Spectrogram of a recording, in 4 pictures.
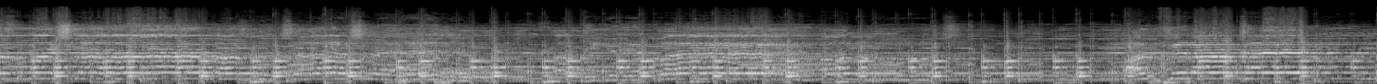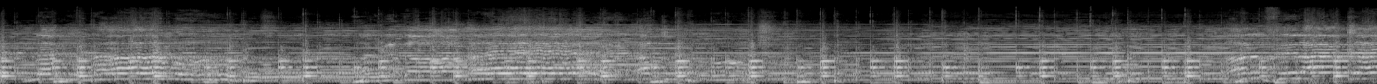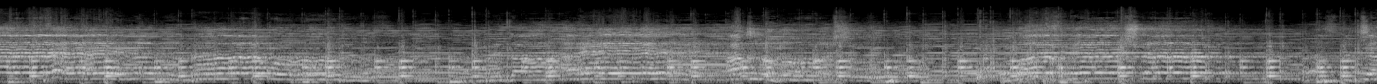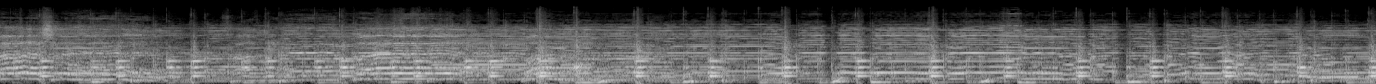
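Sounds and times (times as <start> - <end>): man singing ornamented phrases: 0.0 - 10.2, 10.8 - 22.1, 23.8 - 55.0
harmonium chords and melody: 0.0 - 55.0
tabla rhythm: 0.0 - 55.0.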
